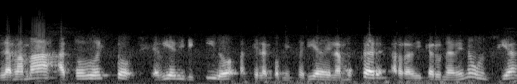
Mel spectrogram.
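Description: With a Rioplatense accent, a man talks at a fairly quick pace with hardly any pauses. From Argentina, Baradero. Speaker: journalist. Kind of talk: phone interview. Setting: phone call. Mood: serious, measured. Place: studio.

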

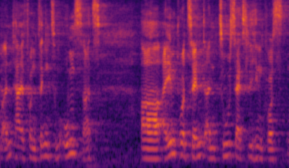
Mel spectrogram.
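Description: With audible room echo and light background noise, a fairly high-pitched man speaks at a fairly slow pace with fairly even intonation. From Germany. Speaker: company owner. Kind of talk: formal speech. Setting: company jubilee event with audience. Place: tent. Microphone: podium.

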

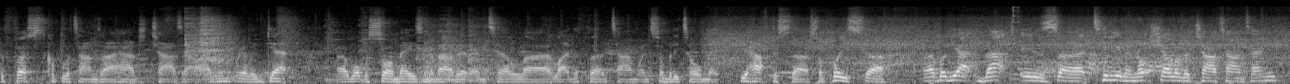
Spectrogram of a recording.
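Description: A man speaks at a fairly quick pace. Loud noise fills the background. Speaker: food vlog host. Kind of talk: casual vlog chat. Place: cafe. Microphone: lapel.

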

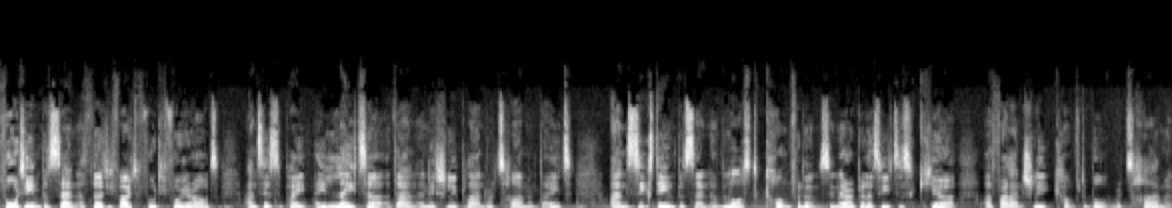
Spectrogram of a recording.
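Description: Faint music plays in the background as a man speaks at a moderate pace with ordinary pitch variation, in a dry sound with no echo. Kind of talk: explainer talk to camera. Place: home room. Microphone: studio mic.

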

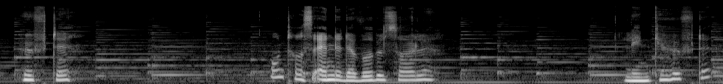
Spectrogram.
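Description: Against music in the background, a woman with a calm tone and medium pitch uses lively intonation at a very slow pace, leaving long, frequent pauses. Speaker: meditation guide. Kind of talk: guided relaxation meditation. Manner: slow, calm.

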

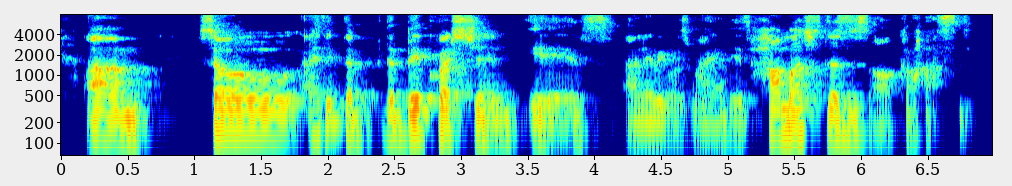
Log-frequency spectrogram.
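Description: Against a quiet background with audible room echo, a man with an American accent talks at a fairly slow pace, with ordinary pitch variation. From US Midwest, Chicago. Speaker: podcast host. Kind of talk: casual interview. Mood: friendly, smiling. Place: home room.

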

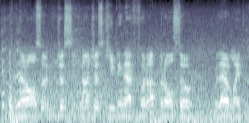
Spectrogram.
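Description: Loud background noise sits behind a man talking. He keeps a fairly quick pace with ordinary pitch variation. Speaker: fitness coach. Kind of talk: workout instruction. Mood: relaxed, light joking. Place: garden. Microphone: camera far.

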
